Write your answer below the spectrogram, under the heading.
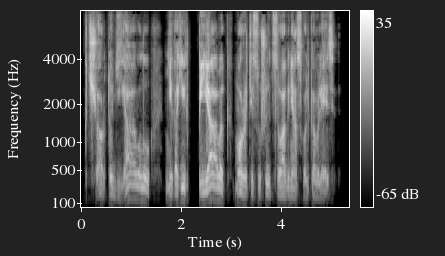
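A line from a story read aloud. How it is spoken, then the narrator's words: Grumbling. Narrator (Russian): Сеньор Карабас-Барабас проворчал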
